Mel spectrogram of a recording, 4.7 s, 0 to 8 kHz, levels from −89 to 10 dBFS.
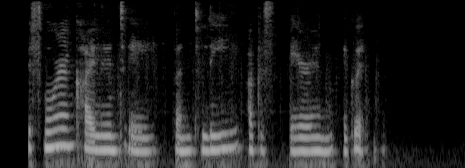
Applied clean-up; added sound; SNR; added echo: neural mask model RNNoise.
